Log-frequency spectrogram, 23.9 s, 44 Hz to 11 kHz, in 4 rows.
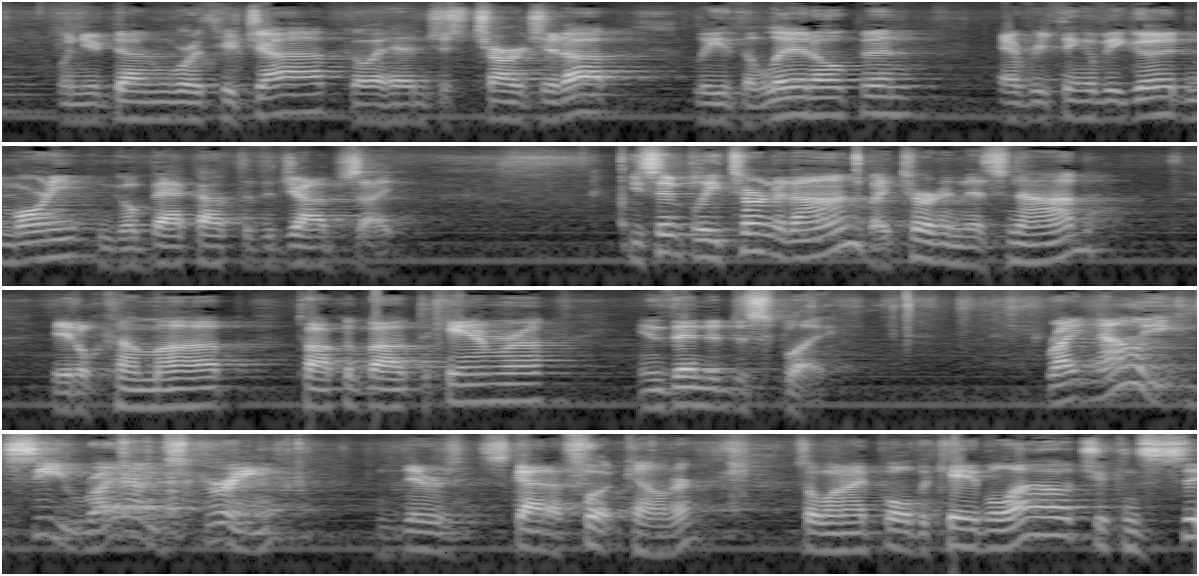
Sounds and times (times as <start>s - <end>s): Speech: 0.0s - 8.1s, 9.1s - 11.6s, 12.2s - 16.3s, 17.2s - 23.9s.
